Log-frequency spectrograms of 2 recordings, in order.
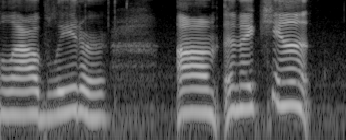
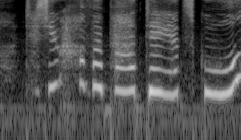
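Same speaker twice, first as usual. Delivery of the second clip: very high-pitched, posh motherly voice; 9 semitones higher than usual. Describing a trailer's two voices, the speaker imitates one: very high-pitched, very posh mom voice. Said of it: "very high-pitched, very posh mom voice".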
